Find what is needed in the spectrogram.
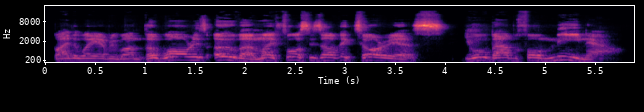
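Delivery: loud, slow, gloating villain; dark lord. Retold or imitated. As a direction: proclaim victory like a tyrant. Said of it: "It's like".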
